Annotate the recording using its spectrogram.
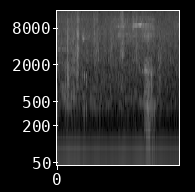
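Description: Brief wordless sounds from a man's voice between phrases: a small click near the start and a short murmured 'mm' about a second and a half in.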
